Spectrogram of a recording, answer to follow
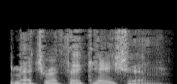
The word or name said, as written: metrification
